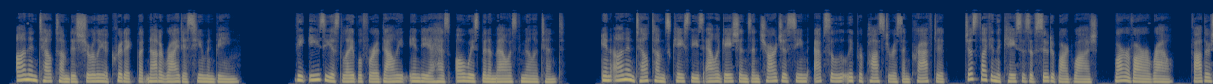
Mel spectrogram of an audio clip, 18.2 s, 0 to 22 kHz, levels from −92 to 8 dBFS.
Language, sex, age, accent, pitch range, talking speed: English, female, 50-69, American, 130-155 Hz, 160 wpm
